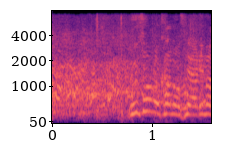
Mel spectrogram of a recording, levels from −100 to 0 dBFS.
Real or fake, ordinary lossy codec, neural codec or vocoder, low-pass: real; none; none; 7.2 kHz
